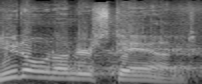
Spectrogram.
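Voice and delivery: sudden, high, acted-out blurted interjection. Recounting a presentation where the tax assessor in the front row interrupts, retelling a yell. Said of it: "she just yells out".

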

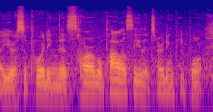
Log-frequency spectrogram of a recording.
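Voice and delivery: ordinary talk, nothing marked

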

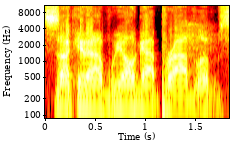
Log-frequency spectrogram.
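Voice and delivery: put-on clown voice with a thick accent. Continuing an imagined clown scene: Bozo the Clown with thick accent. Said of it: "he definitely had a thick accent".

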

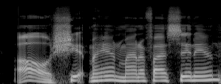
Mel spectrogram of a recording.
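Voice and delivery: put-on old Texas farmer voice, pitched way up. Retelling a D&D game in a root cellar, a farmer joins: imitating an old Texas farmer. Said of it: "an old Texas farmer".

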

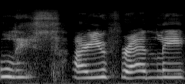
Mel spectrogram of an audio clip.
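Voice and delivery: high-pitched, loud calling-out voice.

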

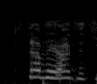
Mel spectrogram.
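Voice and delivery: yelling, high, sudden and sharp.

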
